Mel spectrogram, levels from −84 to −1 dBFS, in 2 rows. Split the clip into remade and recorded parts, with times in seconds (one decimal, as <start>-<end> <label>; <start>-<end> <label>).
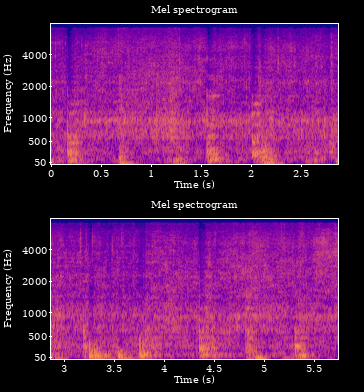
0.0-0.4 recorded; 0.4-2.7 remade; 2.7-4.6 recorded; 4.6-5.7 remade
